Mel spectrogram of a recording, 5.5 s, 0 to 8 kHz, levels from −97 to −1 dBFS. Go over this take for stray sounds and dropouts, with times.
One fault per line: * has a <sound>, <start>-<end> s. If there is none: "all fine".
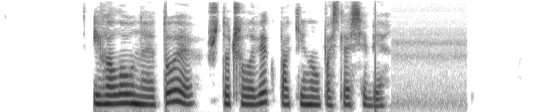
all fine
